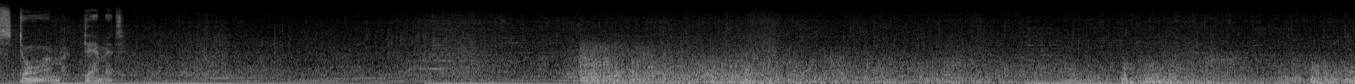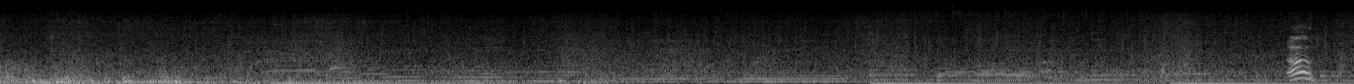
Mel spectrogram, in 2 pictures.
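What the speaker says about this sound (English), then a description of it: "The storm, damn it." Steady rain and low rumbling thunder fill a thunderstorm in the video game Witcher 3, with the storm noise rising and falling under soft background music and a brief voice.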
